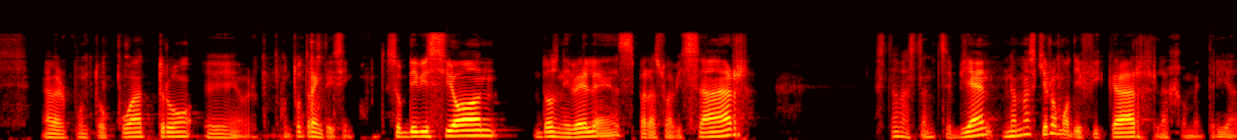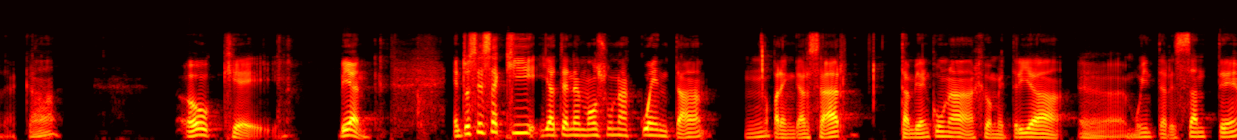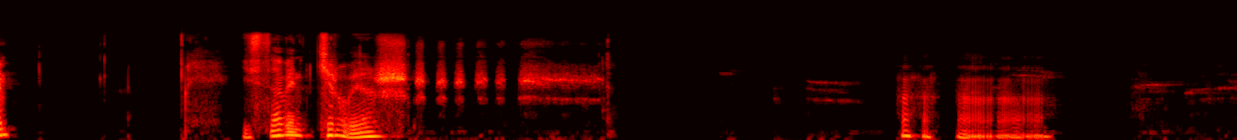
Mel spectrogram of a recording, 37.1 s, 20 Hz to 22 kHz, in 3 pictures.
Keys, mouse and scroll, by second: 0.6-2.4 drag, 3.1-4.1 drag, 5.2-7.9 drag, 7.1 middle click, 10.5 Tab, 11.4 s, 12.4-14.1 drag, 12.7 Tab, 13.0-14.1 middle drag, 15.1 ctrl+s, 16.1 KP_7, 20.9-23.2 middle drag, 26.8-28.6 middle drag, 28.7 Tab, 30.7 w.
